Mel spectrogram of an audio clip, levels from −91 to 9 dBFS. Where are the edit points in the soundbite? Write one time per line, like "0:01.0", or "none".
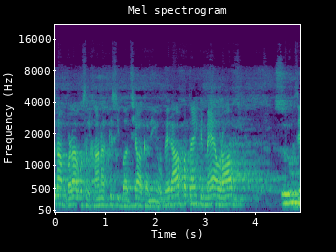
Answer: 0:02.2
